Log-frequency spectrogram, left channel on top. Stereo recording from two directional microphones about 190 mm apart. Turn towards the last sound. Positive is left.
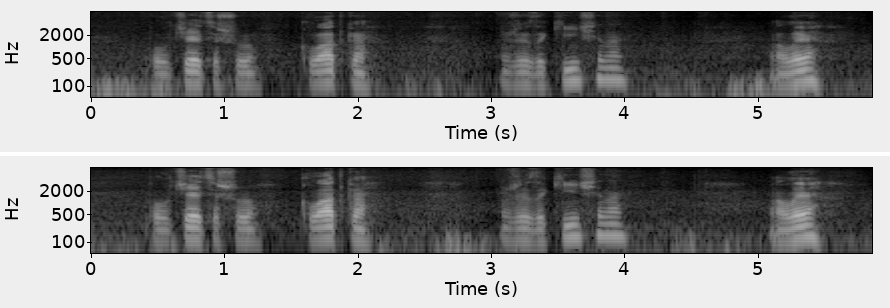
turn(degrees=10)  # may be behind; listen again after turning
